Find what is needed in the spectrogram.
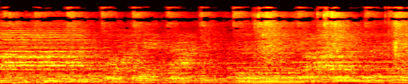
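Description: A stage-musical cast singing together in chorus over musical accompaniment, heard from the theatre's audience seating.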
